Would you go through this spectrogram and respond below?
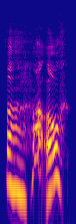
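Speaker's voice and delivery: slow, high, drawn-out uh-oh; dismayed uh-oh. A narrator's reading. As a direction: realise mid-sentence that it went wrong. Character realises something went wrong.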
